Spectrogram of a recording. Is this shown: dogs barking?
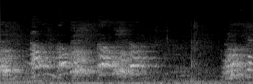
yes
